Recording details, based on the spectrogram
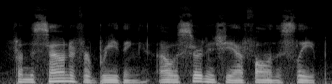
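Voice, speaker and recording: A man reading a visual novel aloud as a solemn, hushed narration. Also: fairly low pitch, lively intonation, brisk, rough recording. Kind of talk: scripted narration read aloud. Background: game music.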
